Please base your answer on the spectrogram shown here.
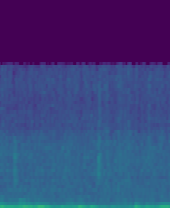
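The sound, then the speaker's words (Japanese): Steady rain falls in a dense, even wash of hiss with a full, low roar beneath it. It stays constant throughout, with no voices. “これだけ雨が降り続くと心地いいとさえ思えてくる。この雨のおかげで獣たちも活発には行動できないでいるのだろう。”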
